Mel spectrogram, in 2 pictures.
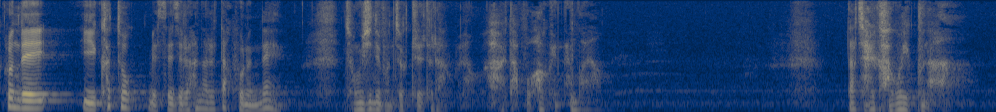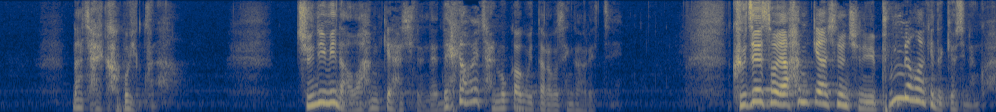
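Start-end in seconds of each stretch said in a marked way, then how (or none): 3.4-6.0 hushed realization. Real, not acted. Pastor confides his awakening to the congregation, hushed and soft. Waking up to God's presence. 17.3-19.9 much higher and louder, swept up in joy; excited preaching. Real, not acted. Pastor tells his church how the Lord's presence hit him, excited and loud.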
